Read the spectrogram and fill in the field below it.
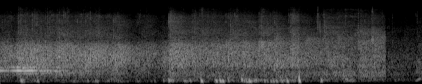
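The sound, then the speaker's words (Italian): A church audience applauds steadily to welcome a speaker to the pulpit, a dense wash of many hands clapping at a fairly even loudness for about four seconds, then thinning out at the very end. No one speaks. “E quindi sono molto felice di lasciare il pulpito a Chiara che accogliamo con un applauso e riceviamo da parte di Dio.”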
